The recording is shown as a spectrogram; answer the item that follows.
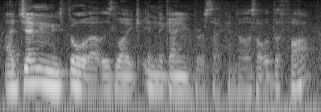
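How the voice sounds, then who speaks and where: A man's voice: on the low side, rapid-fire. Informal British male game streamer, faint background noise. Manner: informal, rambling, mild swearing. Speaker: video game live streamer. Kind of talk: casual chat to viewers during gameplay. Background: faint game ambience.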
